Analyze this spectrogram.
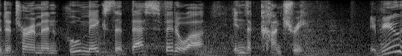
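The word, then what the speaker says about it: Fideuà: And the dish you'll be making is Fidua. I've never heard of this in my life. Fideo?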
